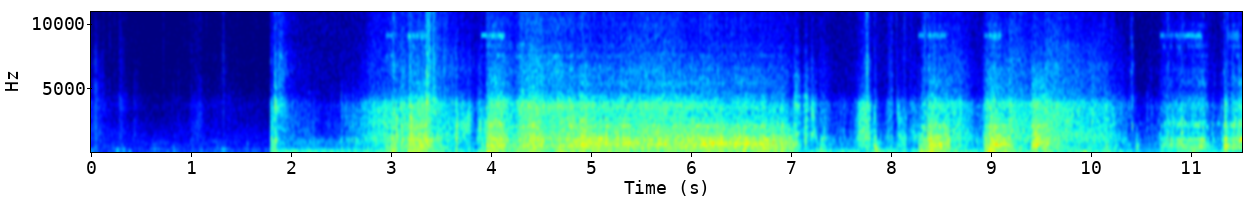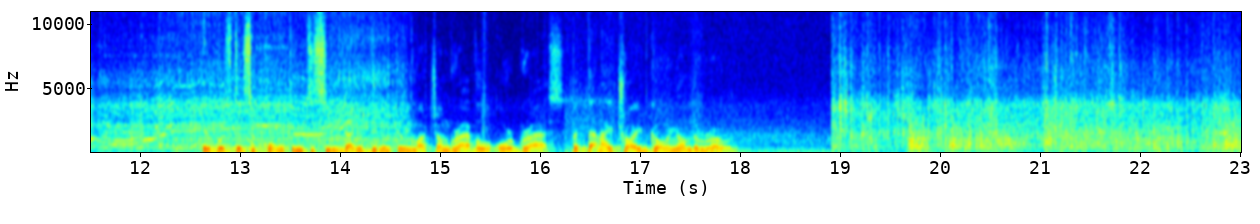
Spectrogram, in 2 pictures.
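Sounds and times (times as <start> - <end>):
tire spinning on gravel: 2.2 - 14.8, 18.9 - 23.0
electric motor whining: 10.7 - 14.8.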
